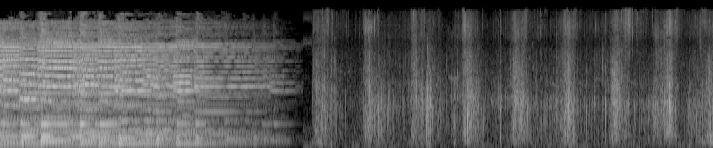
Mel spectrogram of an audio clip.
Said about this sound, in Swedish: Oj, vad det knastrar här på gången och det kvittrar fåglar i träden.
